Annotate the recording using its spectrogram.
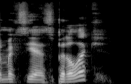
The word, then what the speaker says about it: Mxyzptlk: The proper pronunciation is Mr. Mxyzptlk.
